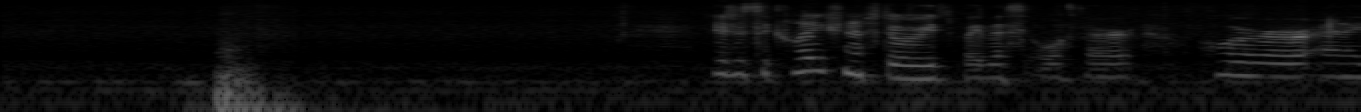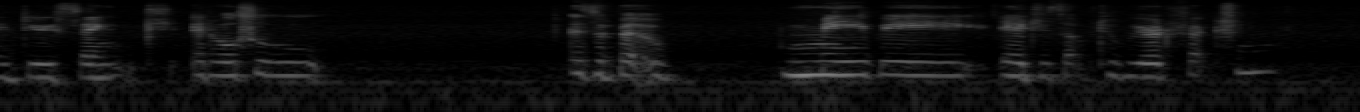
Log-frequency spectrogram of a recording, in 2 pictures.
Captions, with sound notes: [thump in background] It is a collection of stories by this author. Horror. And I think it is also maybe edges up to weird fiction.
